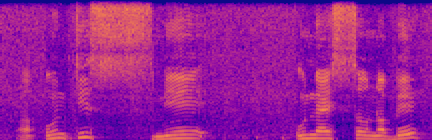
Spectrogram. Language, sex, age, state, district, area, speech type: Nepali, male, 45-60, West Bengal, Kalimpong, rural, spontaneous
